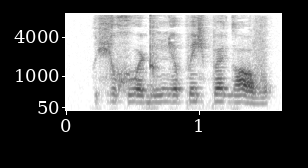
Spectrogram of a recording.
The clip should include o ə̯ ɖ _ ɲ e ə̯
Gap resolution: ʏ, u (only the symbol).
u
